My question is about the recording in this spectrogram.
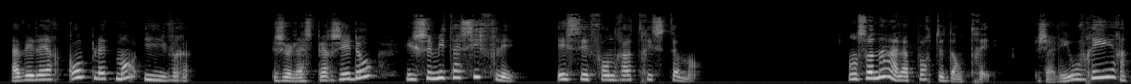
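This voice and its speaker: A woman reading a first-person novel aloud with expressive storytelling. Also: a little high. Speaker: narrator.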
